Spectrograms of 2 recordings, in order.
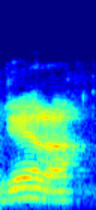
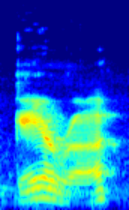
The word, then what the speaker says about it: Guerra: when you have R next to each other in Spanish-speaking countries and language, you have to roll your R. So it sounds like this. It's not guerra, it's guerra.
